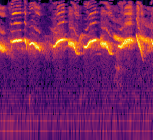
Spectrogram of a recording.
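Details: Caged female Chinese hwamei singing as a male sings in the background: a flowing run of clear whistled notes that bend up and down, with a sharp downward slur near the end.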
